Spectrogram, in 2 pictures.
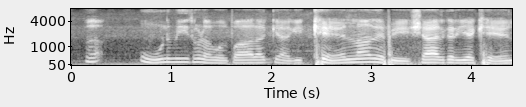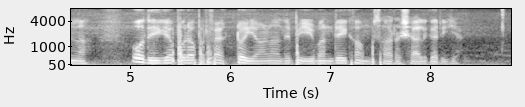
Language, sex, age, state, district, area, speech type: Dogri, male, 18-30, Jammu and Kashmir, Reasi, rural, spontaneous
